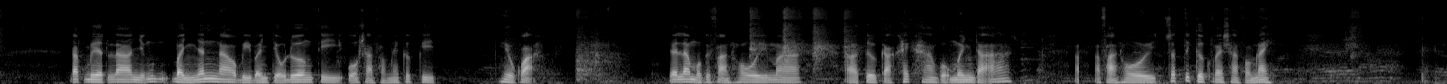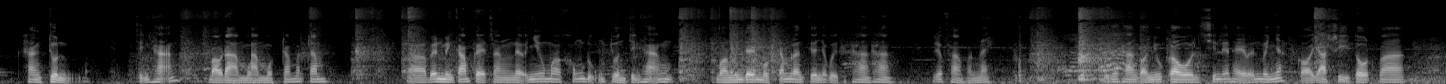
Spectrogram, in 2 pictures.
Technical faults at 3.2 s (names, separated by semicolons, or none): none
